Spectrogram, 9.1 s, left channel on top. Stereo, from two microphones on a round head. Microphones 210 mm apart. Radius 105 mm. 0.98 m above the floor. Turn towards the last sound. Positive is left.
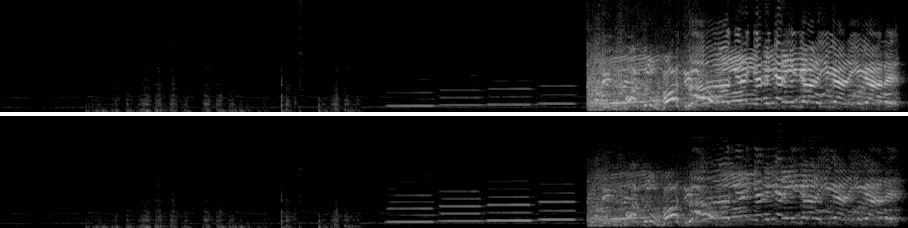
turn(degrees=60)  # may be behind; listen again after turning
